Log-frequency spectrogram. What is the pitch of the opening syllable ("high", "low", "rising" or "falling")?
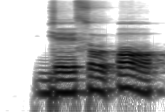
low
